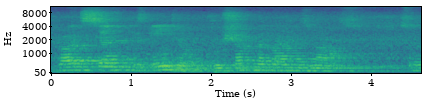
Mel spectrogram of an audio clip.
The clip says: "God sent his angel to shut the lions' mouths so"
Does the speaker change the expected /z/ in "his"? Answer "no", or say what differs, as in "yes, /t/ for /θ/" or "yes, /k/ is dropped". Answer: no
